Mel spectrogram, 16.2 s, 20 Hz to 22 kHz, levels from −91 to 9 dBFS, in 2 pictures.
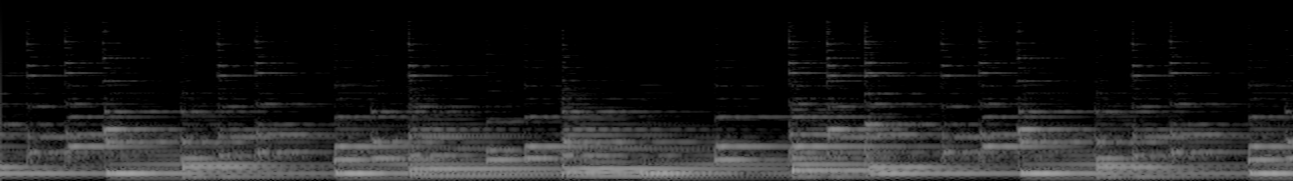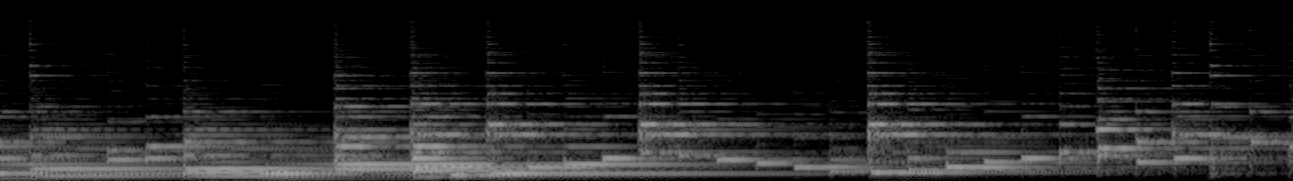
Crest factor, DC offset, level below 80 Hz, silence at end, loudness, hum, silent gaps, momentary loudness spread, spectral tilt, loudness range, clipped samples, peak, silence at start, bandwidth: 18 dB; under 0.1%; -86 dBFS; 0 s; -37 LUFS; none; none; 9 LU; -8.5 dB/octave; 4 LU; under 0.1%; -18 dBFS; 0 s; 9 kHz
